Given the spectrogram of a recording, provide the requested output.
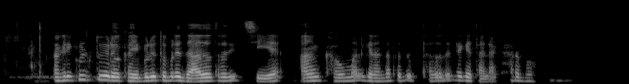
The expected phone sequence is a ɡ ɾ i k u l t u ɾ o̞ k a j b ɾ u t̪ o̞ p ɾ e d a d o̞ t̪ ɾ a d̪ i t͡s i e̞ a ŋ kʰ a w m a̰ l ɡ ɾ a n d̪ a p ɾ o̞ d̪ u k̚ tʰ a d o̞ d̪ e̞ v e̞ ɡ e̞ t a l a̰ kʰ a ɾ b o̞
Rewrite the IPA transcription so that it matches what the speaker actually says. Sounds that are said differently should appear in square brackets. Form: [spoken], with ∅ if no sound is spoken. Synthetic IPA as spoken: a ɡ ɾ i k u l t u ɾ o̞ k a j b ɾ u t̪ o̞ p ɾ e d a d o̞ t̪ ɾ a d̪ i t͡s i e̞ a ŋ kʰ a w m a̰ l ɡ ɾ a n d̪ a p ɾ o̞ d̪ u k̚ tʰ a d o̞ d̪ e̞ v e̞ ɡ e̞ t a l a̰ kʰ a ɾ b o̞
